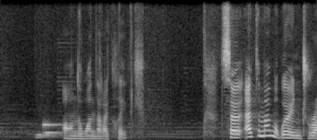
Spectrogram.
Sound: beep

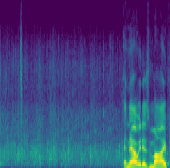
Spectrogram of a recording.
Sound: audience applause

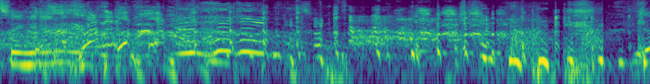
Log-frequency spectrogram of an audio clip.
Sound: laughter

